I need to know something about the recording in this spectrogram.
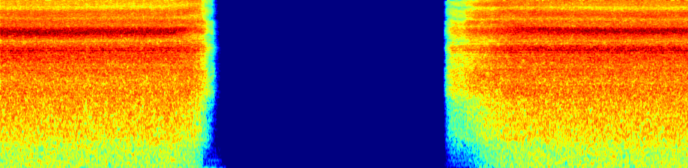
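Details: Argentine Patagonian lancehead hissing: a long, steady, sharp exhalation, a clean silent gap of roughly three seconds, then another sustained hiss of equal strength.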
